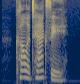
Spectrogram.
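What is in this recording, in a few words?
"call a taxi", English, female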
